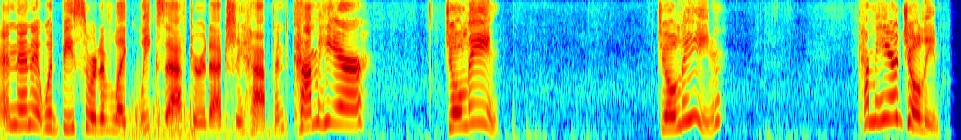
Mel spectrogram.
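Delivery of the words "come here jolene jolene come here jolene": high, loud, calling-out yell. Talking into the phone, the speaker calls Jolene to come here, yelling. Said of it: "I'm yelling into the phone".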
